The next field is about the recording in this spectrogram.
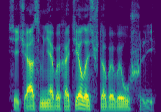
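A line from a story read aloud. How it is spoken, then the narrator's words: Even voice. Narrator (Russian): ровным голосом произнес он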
